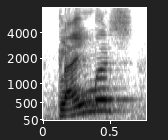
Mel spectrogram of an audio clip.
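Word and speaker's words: climbers: शब्द क्लाइमबर में बी को साइलेंट रखा जाता है। क्लाइमर्स कि ये बहुत अच्छे प्लेटफार्म का काम करती है।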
